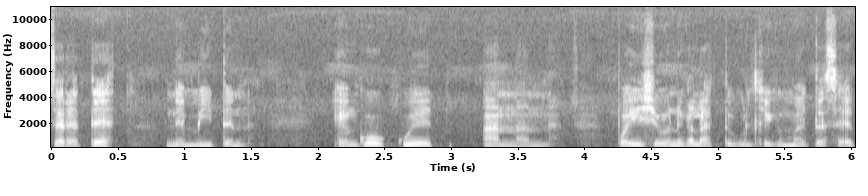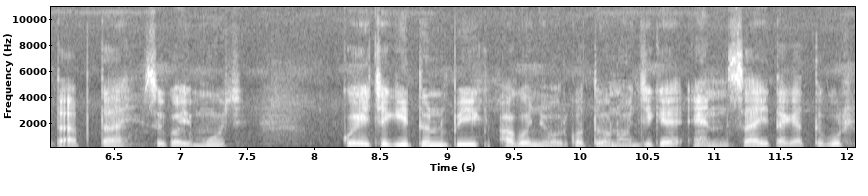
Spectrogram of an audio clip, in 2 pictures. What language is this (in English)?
Kalenjin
